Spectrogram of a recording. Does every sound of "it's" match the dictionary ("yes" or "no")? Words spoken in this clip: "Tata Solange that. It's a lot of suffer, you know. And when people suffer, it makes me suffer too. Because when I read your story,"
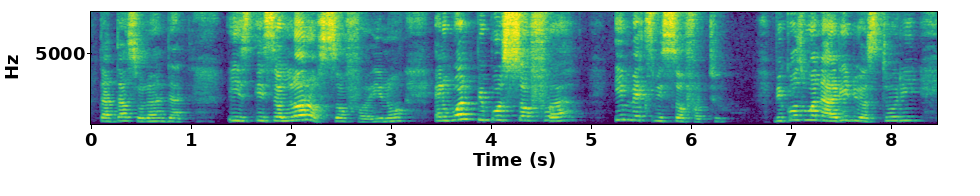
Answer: no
